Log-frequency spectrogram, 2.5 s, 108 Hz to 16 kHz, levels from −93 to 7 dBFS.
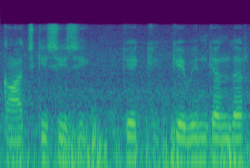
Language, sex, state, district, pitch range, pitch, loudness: Hindi, male, Bihar, Gopalganj, 120-130 Hz, 130 Hz, -22 LUFS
